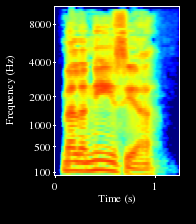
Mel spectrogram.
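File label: "melanesia", British English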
